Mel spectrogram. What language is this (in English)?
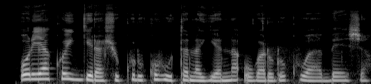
Kikuyu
